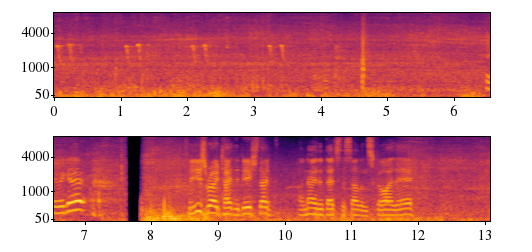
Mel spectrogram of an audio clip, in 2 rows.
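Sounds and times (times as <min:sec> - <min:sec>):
bird chirping: 0:00.0 - 0:02.5.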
